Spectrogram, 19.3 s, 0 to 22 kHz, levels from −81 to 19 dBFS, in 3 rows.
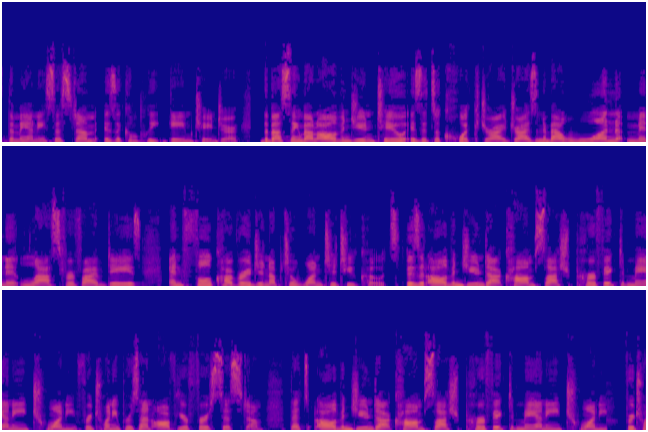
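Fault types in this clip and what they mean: No technical faults can be heard anywhere in the clip. There is nothing here to list under any fault type.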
